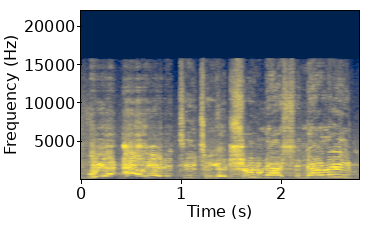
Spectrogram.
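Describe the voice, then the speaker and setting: Male street preacher, high lively voice, distant mic, heavy street noise. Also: brisk. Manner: animated, rhetorical questions. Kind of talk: street preaching, questioning a passerby. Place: outdoors on a city street.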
